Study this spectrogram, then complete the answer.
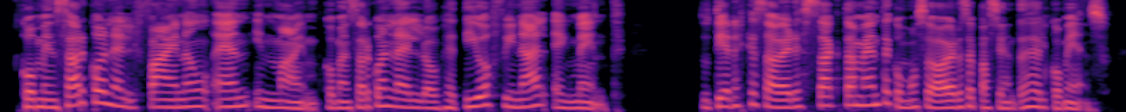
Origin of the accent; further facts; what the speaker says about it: Venezuela; moved away as an adult; mi país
